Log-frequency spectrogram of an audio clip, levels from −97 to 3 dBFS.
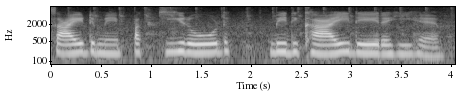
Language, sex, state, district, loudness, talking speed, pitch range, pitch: Hindi, female, Uttar Pradesh, Lucknow, -18 LUFS, 135 wpm, 190-210 Hz, 200 Hz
